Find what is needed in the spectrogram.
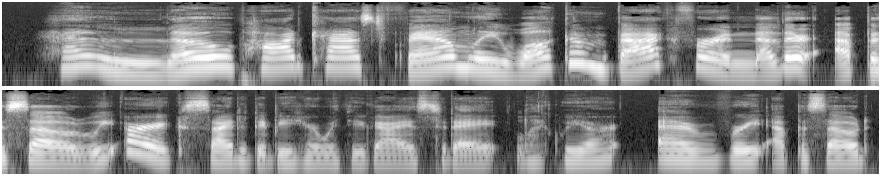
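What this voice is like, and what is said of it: Deeper, raspy voice. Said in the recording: “my voice sounds a little different, maybe a little deeper, maybe a little bit more seductive, it's because I have a cold ... weird noises my voice makes ... raspy voices”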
